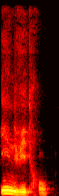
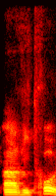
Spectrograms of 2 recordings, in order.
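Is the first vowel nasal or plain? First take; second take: plain; nasal. First: The first syllable is a plain 'in' sound. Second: The first syllable has a nasal French-style vowel. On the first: The speaker calls it right. "you say in vitro" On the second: The speaker calls it wrong. "you don't say in vitro"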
